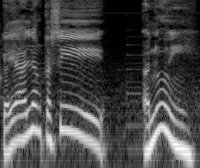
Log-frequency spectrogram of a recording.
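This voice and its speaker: A young male student, fairly high in voice, casual and a little hesitant, with a Filipino accent. He plays the concerned buddy in a radio drama with faint music underneath. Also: very animated, slow, full character voice.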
